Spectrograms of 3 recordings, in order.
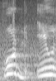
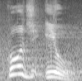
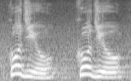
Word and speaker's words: Could you: উচ্চারণটা যদিও হবে আমরা জানি ডির পরে যখন ইয়া শব্দটা আসে, ইয়া লেটারটা আসে, কুড ইউ, তাহলে কুড ইউ না হয়ে এটার কারেক্ট উচ্চারণ হবে কুজ ইউ।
